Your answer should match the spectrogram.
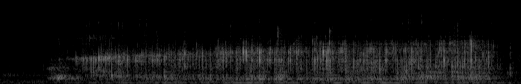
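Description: Water boiling for tea gives a faint, steady bubbling hiss that begins after a short pause and carries on evenly.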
